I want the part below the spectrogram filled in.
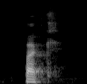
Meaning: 1. pack (item of packaging) 2. pack ice 3. a rugby team
- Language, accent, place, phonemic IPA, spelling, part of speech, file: French, France, Lyon, /pak/, pack, noun, LL-Q150 (fra)-pack.wav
